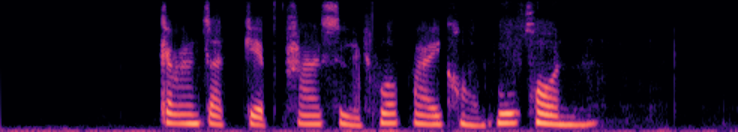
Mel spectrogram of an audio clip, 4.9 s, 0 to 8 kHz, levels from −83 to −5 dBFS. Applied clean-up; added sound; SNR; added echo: neural diffusion model UNIVERSE++.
